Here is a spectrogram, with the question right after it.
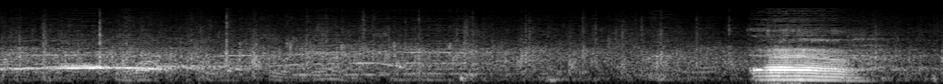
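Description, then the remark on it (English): A crowd claps steadily throughout as Floyd Mayweather is introduced, a dense wash of applause mixed with scattered cheers and whistles, ending with a loud, sustained shout rising above the clapping. “Ladies and gentlemen, give a big round of applause for none other than Floyd Mayweather.”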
